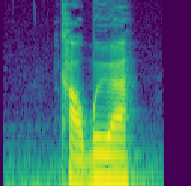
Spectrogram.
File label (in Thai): "เข่าเบือ", ภาษาโคราช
